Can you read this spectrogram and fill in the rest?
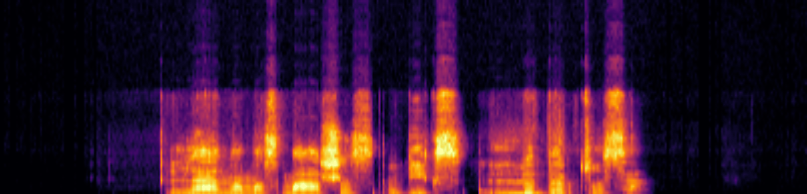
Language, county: Lithuanian, Kaunas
